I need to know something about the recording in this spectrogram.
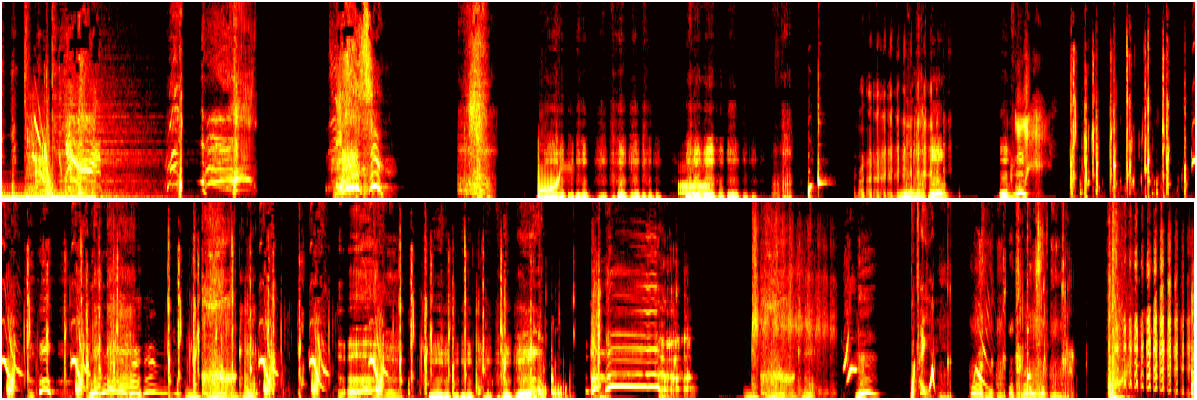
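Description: Cartoon characters babble and shout in high, squeaky voices.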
